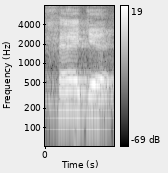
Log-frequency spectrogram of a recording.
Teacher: Dia berbeza dengan huruf jahar tertahan nafas, dia hams angin lepas.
